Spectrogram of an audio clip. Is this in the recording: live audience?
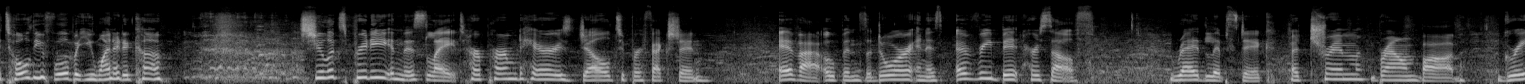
yes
